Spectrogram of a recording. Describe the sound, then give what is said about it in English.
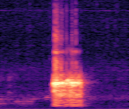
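A quick electronic alarm sounds two rapid, buzzy beeps that run together into one short, bright burst, standing out loudly over a faint steady hum. “There is a quick alarm sound.”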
